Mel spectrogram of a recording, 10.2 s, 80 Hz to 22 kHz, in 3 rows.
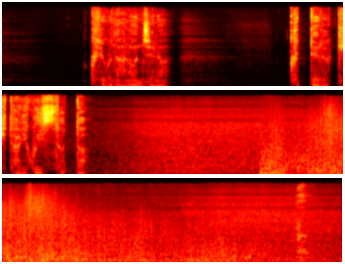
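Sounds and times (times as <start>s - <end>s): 
speech: 1.0s - 2.0s, 3.0s - 4.6s
thunder rumbling: 4.5s - 10.2s.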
